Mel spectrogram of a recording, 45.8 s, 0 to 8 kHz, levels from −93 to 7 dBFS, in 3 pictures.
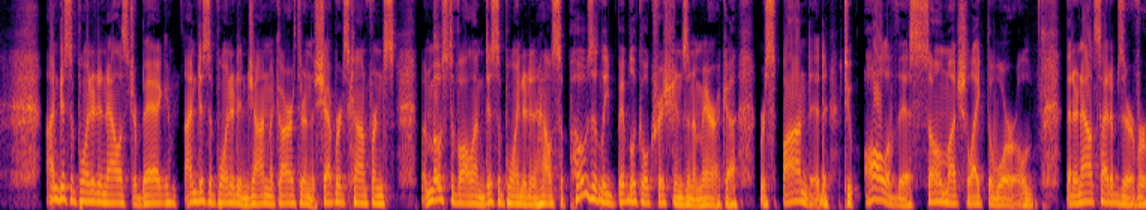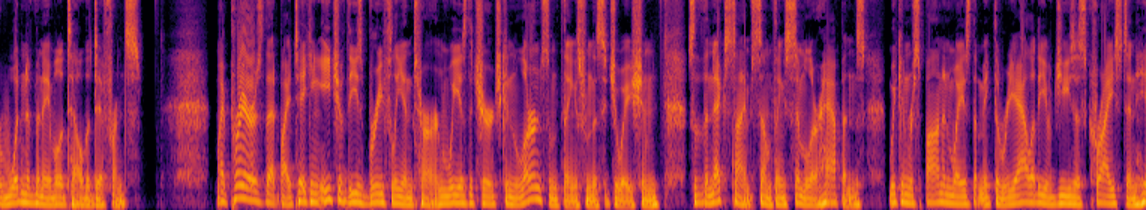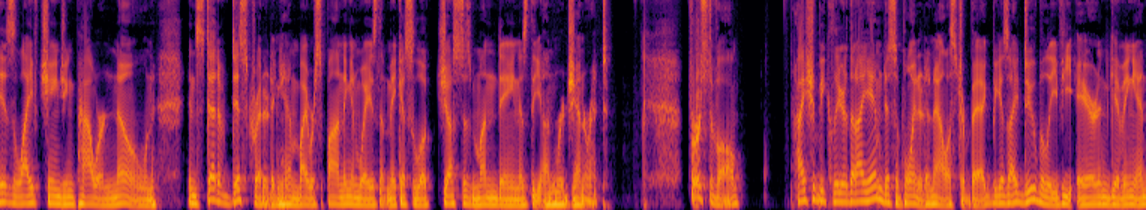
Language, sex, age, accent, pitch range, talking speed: English, male, 30-49, American, 90-115 Hz, 180 wpm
